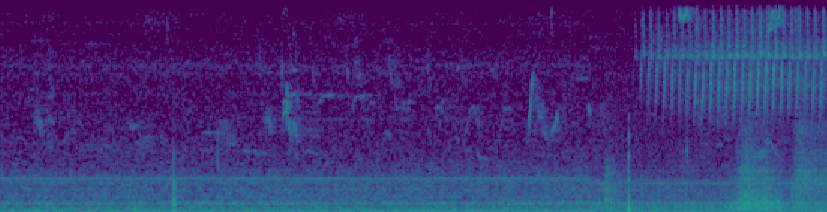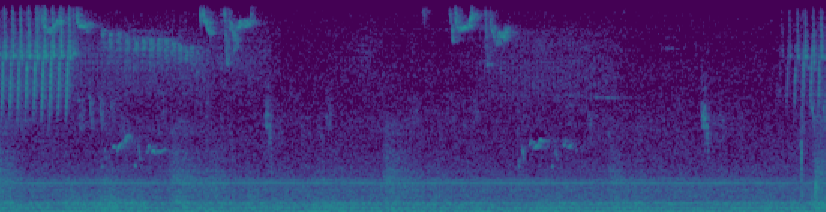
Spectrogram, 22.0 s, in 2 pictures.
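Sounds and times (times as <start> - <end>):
birds chirping: 2.7 - 19.4, 21.4 - 22.0
rapid dry bird trill: 8.6 - 14.4.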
